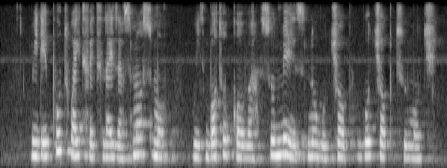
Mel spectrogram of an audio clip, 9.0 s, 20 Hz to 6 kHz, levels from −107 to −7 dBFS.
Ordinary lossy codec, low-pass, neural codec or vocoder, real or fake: none; 5.4 kHz; none; real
